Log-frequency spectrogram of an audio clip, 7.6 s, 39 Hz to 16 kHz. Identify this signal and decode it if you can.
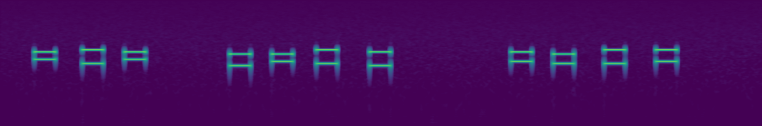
DTMF, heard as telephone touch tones, dialled by hand, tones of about 210 ms. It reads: 060 1762 8469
